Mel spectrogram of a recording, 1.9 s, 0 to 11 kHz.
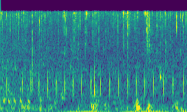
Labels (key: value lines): label: biophony, rattle
recorder: SoundTrap 500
